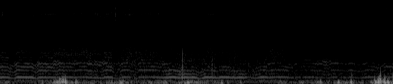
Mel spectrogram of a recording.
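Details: Large female bumblebee, the first of spring, seen on 16 April 2020 at a rural homestead in the Urals; steady low droning hum with a clear harmonic stack throughout, a few low thumps near the start and end.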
